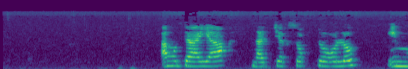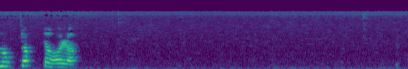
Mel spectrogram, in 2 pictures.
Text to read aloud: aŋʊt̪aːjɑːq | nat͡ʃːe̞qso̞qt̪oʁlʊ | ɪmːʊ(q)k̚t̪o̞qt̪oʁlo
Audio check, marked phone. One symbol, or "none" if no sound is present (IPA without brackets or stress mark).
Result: none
